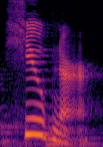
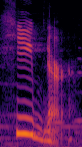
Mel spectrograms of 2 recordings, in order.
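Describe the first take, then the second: First: The first syllable sounds like 'hue'. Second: The first syllable does not sound like 'hue'. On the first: The speaker calls it wrong. "focus on the hue of the word" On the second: The speaker calls it right. "it's actually pronounced Hebner"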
